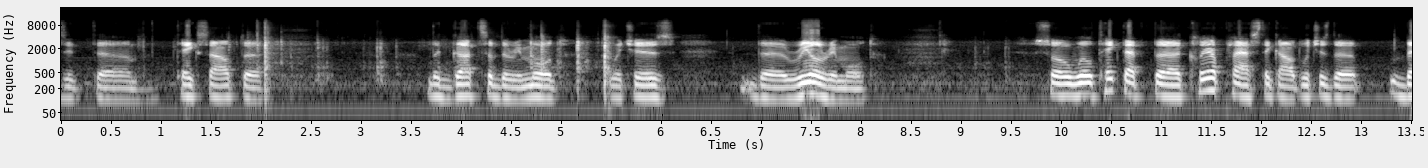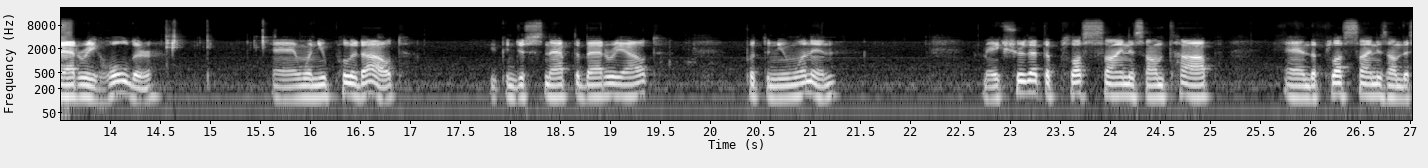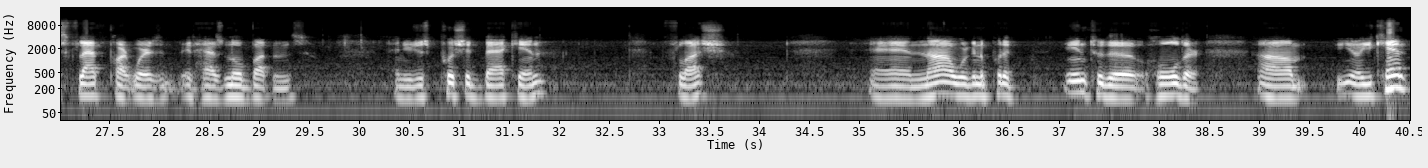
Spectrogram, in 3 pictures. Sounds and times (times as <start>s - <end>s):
Speech: 0.0s - 2.1s, 3.7s - 6.2s, 6.8s - 8.2s, 9.7s - 14.6s, 15.6s - 17.1s, 17.8s - 19.6s, 20.4s - 21.4s, 22.7s - 25.1s, 25.8s - 29.6s, 30.3s - 32.0s, 33.1s - 33.8s, 35.1s - 40.5s.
